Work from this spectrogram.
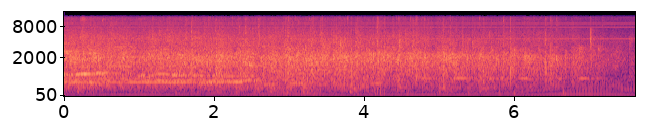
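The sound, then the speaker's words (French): Congregation applause at a church praise and thanksgiving service, clapping for the Lord: a dense, steady wash of many hands that holds evenly, then thins and fades slightly toward the end. “Est-ce que nous pouvons acclamer le Seigneur? Can we clap for the Lord?”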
